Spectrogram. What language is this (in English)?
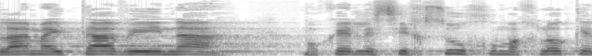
Hebrew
